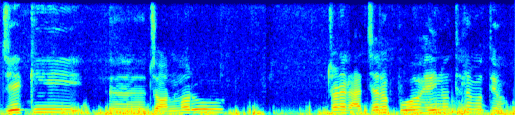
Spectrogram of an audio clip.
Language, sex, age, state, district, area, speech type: Odia, male, 18-30, Odisha, Jagatsinghpur, rural, spontaneous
